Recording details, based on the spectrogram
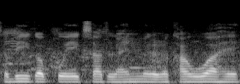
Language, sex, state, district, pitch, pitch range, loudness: Hindi, male, Gujarat, Gandhinagar, 120 Hz, 120-125 Hz, -16 LUFS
